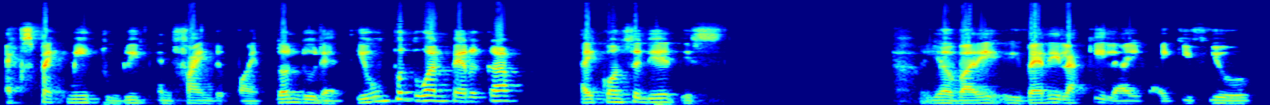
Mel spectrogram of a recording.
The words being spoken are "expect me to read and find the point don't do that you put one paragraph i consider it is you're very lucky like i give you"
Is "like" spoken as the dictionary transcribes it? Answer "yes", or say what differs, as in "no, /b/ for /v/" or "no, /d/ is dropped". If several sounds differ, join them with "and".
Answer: no, /k/ is dropped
